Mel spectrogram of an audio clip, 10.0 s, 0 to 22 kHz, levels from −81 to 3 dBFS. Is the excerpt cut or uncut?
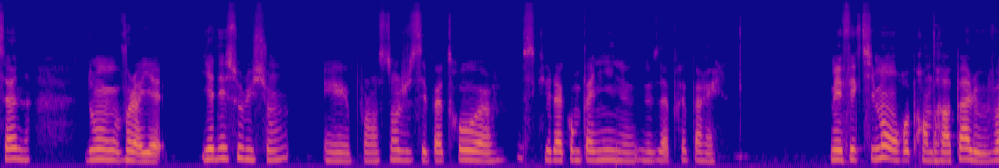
uncut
